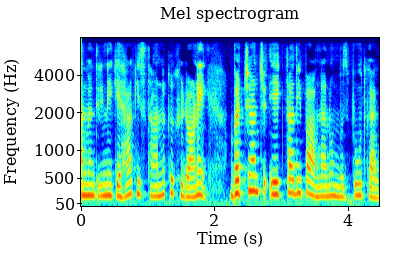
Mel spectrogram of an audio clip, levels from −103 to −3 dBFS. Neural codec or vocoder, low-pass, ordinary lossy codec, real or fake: codec, 24 kHz, 3.1 kbps, DualCodec; 7.2 kHz; none; fake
